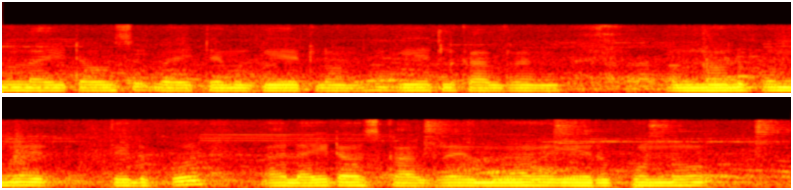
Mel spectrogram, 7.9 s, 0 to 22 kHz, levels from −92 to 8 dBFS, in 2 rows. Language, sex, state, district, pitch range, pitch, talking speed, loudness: Telugu, male, Andhra Pradesh, Srikakulam, 125-135 Hz, 130 Hz, 145 wpm, -19 LUFS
